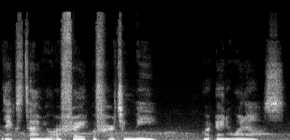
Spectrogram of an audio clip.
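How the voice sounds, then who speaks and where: A woman playing a tender, devoted vampire girlfriend in an intimate ASMR roleplay, speaking softly and breathily, often in a whisper, gentle and reassuring. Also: medium pitch, level tone, a little slow, a little hiss or hum, lightly acted. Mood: reassuring, loving.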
